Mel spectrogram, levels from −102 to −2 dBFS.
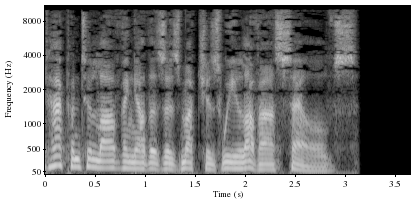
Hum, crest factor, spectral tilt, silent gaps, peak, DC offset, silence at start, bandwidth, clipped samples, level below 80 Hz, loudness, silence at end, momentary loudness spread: none; 16 dB; -4.5 dB/octave; none; -8 dBFS; under 0.1%; 0 s; 10.5 kHz; under 0.1%; -46 dBFS; -24 LUFS; 0.55 s; 5 LU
